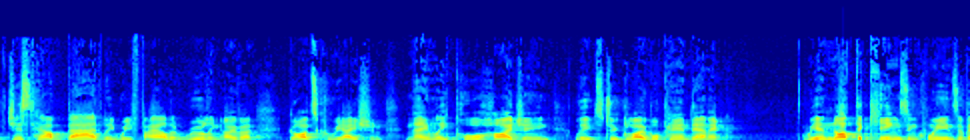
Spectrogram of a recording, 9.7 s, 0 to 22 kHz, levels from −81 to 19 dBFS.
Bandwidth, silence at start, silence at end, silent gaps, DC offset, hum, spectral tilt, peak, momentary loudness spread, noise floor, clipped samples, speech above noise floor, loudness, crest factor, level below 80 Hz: 16.5 kHz; 0 s; 0 s; none; under 0.1%; none; -4 dB/octave; 0 dBFS; 12 LU; -60 dBFS; under 0.1%; 41 dB; -19 LUFS; 20 dB; -66 dBFS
